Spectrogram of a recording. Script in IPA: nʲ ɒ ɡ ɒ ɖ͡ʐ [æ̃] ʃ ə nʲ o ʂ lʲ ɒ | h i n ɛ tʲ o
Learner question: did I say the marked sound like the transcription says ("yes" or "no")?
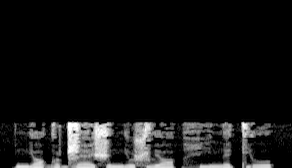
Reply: no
